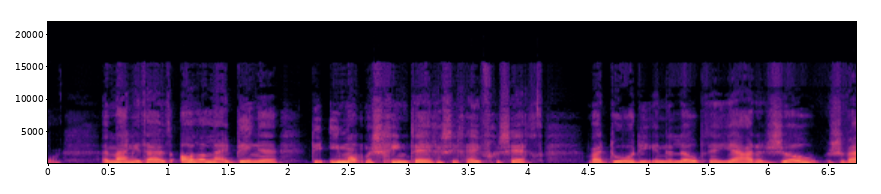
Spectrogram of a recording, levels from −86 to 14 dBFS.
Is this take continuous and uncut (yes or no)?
yes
